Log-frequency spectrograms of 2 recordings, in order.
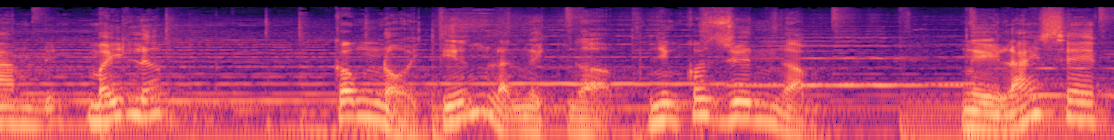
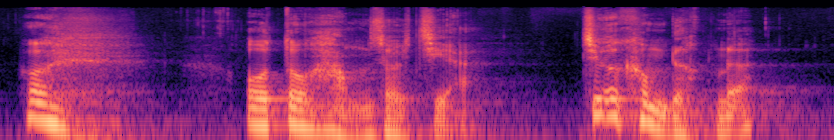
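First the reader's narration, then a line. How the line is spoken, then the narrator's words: Heavy sigh. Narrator (Vietnamese): Gã thở dài thườn thượt, bảo Lam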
